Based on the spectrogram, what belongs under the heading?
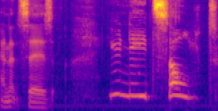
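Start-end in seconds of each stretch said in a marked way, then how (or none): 1.1-2.2 tiny, very high-pitched little lady voice. Voicing the little voice in his head: little lady's voice. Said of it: "It's like a little lady's voice".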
